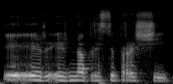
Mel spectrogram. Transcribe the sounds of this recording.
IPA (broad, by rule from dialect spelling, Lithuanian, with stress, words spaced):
ɪ ˈɪr ɪr nɐpʲrʲɪsʲɪprɐˈʃʲiː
